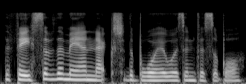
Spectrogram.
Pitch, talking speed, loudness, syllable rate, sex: 200 Hz, 270 wpm, -16 LUFS, 5.8 syllables/s, female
